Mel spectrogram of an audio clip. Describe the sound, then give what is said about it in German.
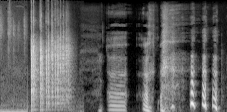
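Dice clatter and tumble loudly across a hard surface for about a second, followed by a few short voiced sounds from someone. “Lasst die Würfel rollen.”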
